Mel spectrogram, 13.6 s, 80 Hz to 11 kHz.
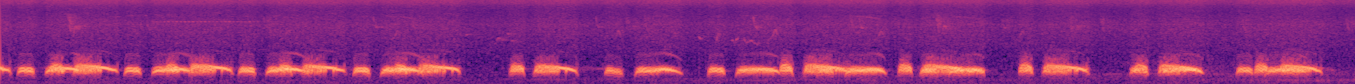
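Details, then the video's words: Decoy spotted dove, caged, Tumorong, 14 January 2019, mixing thổ and gù coo styles in a long run of mellow, hollow notes, short ones paired with longer level ones, broken by a brief pause near the middle before the series resumes. "BỔI THỔ PHA GÙ QUÁ TỐT"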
